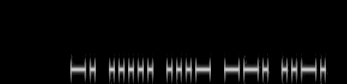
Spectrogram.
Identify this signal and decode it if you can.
Morse code, heard as a keyed tone, about 25 wpm, 700 Hz. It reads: N5VGF
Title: USA Call Signs - 5 Characters - Repeated 3x - 25wpm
